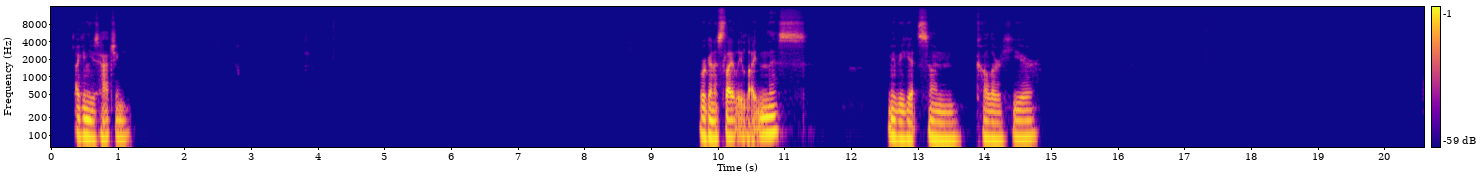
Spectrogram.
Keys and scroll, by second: 1.1 space, 3.4 space, 17.2 space.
